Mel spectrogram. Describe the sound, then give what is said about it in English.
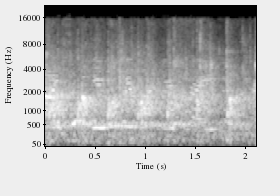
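Applause for children after a reindeer rescue activity, with brisk clapping blended into a steady wash as a voice talks over it. “Give them a round of applause. They did so well there.”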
